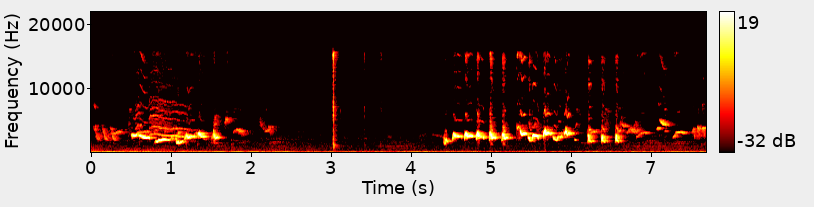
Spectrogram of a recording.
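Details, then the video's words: Orange-headed thrush pouring out rich, warbling song: jumbled fast whistles and slurs in two long bursts, separated by a quiet gap with a single sharp click. "Merdu Kicauan ANIS MERAH Gacor"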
